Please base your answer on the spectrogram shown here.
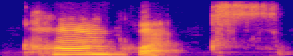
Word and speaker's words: complex: two word two is complex complex is your apartment complex near the shore complex now complex in this sense is not complex hear that they sound different but they're spelled the same complex in this sentence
